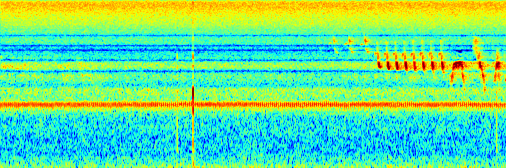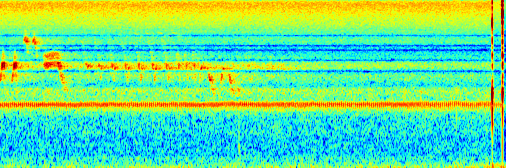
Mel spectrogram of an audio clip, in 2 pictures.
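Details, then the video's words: A European mole cricket sings in the evening from its burrow in a sandbank across a pond, a steady, low churring trill without a break. It had not been heard there for several years. "courtilière"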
